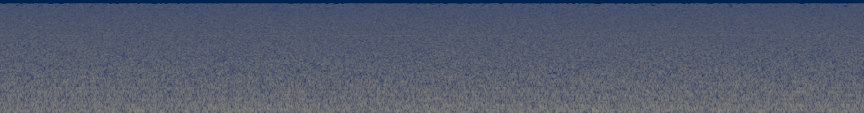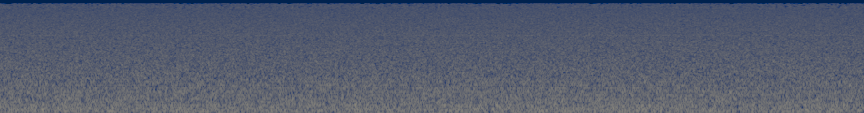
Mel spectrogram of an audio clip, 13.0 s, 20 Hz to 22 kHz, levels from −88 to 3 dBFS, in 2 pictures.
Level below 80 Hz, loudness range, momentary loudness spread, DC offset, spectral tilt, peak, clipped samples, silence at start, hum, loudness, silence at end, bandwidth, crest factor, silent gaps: -52 dBFS; 0 LU; 0 LU; under 0.1%; -2.5 dB/octave; -24 dBFS; under 0.1%; 0 s; none; -35 LUFS; 0 s; over 20 kHz; 14 dB; none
